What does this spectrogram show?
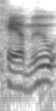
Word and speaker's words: Camus: But already, that will be saved for it's pronounced Camus.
